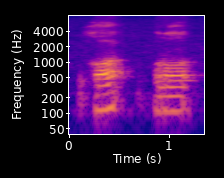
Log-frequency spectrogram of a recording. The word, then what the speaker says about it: خرجوا: This alif, first of all, is not pronounced. If you open your mushaf, you're going to find a small Arabic 5 on top of it. It's only there out of convention. It's called يعني alif الجمع, that whenever you have a plural verb, you always have an alif at the end of it out of convention, but has no impact in terms of pronunciation.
